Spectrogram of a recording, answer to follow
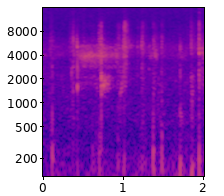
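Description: Faint hoofbeats of a horse cantering on grass and dirt as it takes a low log jump.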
